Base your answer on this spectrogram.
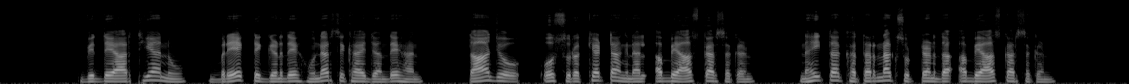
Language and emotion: Punjabi, neutral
